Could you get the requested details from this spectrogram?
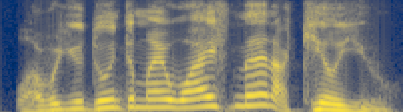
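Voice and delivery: lightly acted jealous husband; a mock angry confrontation; Eddie Guerrero. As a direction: start high and indignant, drop to a threat. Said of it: "Eddie's like".

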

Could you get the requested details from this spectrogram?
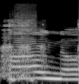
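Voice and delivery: laugh. Real, not acted. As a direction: crack up laughing. Laughs at her own joke.

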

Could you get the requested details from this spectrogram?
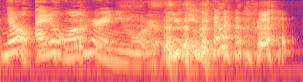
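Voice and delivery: mock sulk while laughing. Mock sulking, giving up pick.

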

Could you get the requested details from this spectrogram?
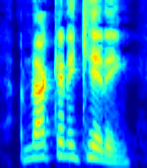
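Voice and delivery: normal talking voice

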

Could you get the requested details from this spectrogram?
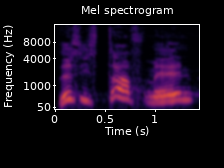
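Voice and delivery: high, loud, rousing statement of faith; realistic declaration. Shown as a demonstration. Preacher models the honest but hopeful words to say, high and loud. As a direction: proclaim it boldly upward.

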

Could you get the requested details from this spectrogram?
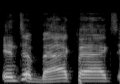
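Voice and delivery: high, slow words with laughter in them; laughing. Real, not acted. Listing where the Jokers were hidden, still laughing. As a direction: keep listing slowly while still giggling.

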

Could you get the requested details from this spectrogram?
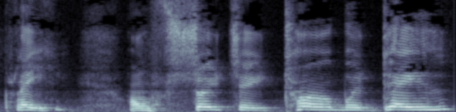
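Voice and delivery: incredulous, as if playing were absurd; Play? said in astonishment; surprised question. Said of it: "Pooh was surprised".

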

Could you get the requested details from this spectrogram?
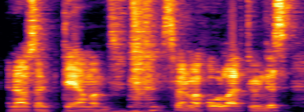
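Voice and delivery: usual speaking voice

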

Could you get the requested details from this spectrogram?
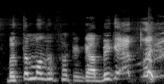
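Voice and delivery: amused mockery bursting into laughter; laughing punchline. Real, not acted. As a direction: deliver it as laughter takes over.

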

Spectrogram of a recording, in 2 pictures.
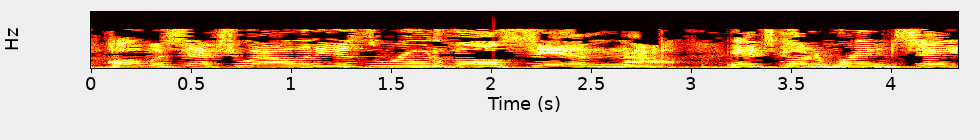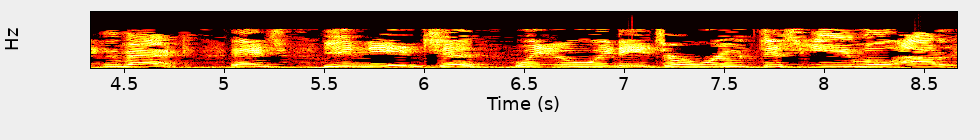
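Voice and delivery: high, shouted preacher voice; preachy zealot. Retold or imitated. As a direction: rant like a fire-and-brimstone preacher. Voicing fire-and-brimstone bigot, camp two.

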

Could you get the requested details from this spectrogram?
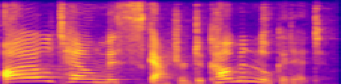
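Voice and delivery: put-on a rough girl scolding in broad Cumberland accent; strong Cumberland accent. Monitor orders Helen to tidy her drawer, in Cumberland accent. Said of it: "exclaiming in a strong Cumberland accent".

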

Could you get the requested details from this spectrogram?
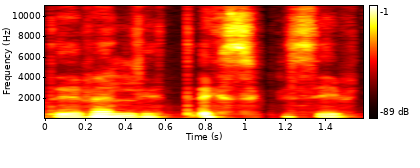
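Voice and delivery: retold line in a hushed whisper. Kenzie to Nate about the party gig, whispered. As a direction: breathe it like a secret. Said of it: "Kenzie viskar".

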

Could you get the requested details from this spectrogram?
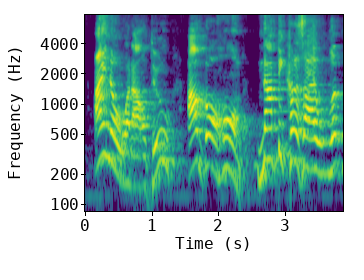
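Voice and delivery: normal talking voice

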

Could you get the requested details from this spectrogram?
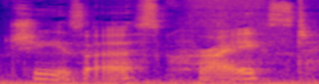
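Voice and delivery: breathy whispered aside. Real, not acted. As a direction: whisper it to yourself.

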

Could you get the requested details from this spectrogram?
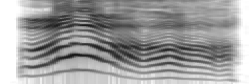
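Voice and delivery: loud sudden cry of fright; narrated old man's frightened shout; startled shout. A narrator's reading. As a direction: yelp at the mouse. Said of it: "he shouted".

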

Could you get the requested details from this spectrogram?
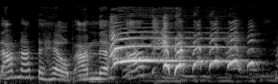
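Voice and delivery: laughing shout. Retold or imitated. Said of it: "She said".

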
